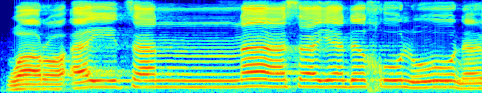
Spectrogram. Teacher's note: Ingat di sini ada hukum madlin, di ai-nya tan ada hukum ghunnah, dibaca 2 sampai 4 ketukan, didengungkan.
